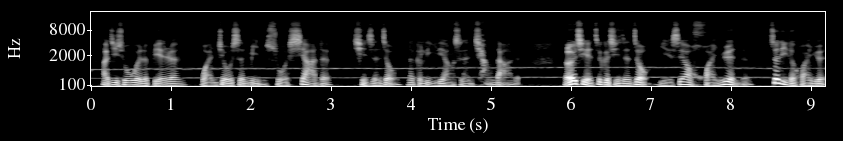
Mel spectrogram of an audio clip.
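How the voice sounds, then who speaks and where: Over noticeable background noise, a man with a fairly low pitch speaks in a relaxed tone at a moderate pace with ordinary pitch variation. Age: 40s. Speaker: paranormal storyteller podcaster. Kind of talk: storytelling narration. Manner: relaxed, frequent sentence-final particles.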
